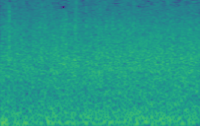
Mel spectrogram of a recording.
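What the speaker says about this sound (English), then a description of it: "It doesn't rain like this in Portland, which is the only other place that we would live." Heavy rain pours steadily in the American South, a dense, unbroken hiss of drops close by that holds at an even, fairly loud level throughout, with no voices.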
